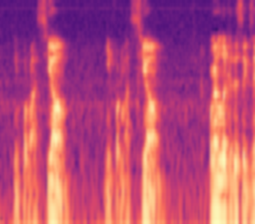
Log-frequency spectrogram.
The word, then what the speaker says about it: información: So normally you would say información. However, that's incorrect stress.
